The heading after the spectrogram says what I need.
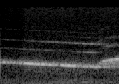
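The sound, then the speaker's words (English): Emergency vehicle siren passing outside, a loud, steady wailing tone that glides slowly downward and then swings back up near the end, with no talk over it. “I'll wait for your siren. Somewhat appropriate. Perfect timing.”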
